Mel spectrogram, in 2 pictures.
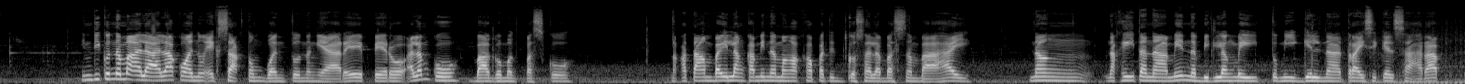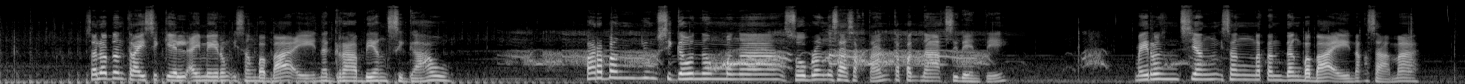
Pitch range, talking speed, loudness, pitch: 150-195 Hz, 135 wpm, -18 LUFS, 165 Hz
